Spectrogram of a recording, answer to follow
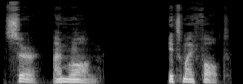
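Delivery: frightened, pleading denial; a hint of shaking fear; trembling with fear. A narrator's reading. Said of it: "His trembling voice betrayed evident fear".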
